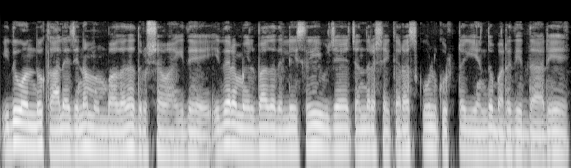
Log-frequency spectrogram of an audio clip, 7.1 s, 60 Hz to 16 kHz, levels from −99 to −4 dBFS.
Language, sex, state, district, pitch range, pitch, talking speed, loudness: Kannada, male, Karnataka, Koppal, 100-115 Hz, 110 Hz, 110 wpm, -16 LUFS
